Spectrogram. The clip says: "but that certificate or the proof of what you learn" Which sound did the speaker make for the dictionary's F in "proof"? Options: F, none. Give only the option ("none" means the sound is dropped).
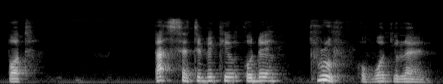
F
